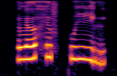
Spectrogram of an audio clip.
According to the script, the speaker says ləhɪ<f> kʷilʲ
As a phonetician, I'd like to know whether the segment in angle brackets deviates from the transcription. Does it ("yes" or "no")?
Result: no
